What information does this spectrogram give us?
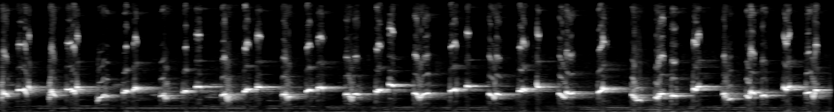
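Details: Yellow-vented bulbul in a long rapid 'ropel panjang' song played as a lure to make other bulbuls answer: quick chirpy whistled notes, alternately dipping and rising, repeated about three per second, with a faint steady low hum beneath.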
